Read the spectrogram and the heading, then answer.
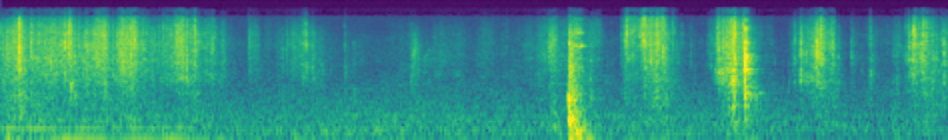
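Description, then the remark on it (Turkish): Paper and plastic bags rustle and crinkle in bursts as shopping bags are emptied and items are pulled out and unwrapped, with a few soft thunks of objects being set down. No one speaks. “Torbaları boşaltırken biz neler almış görmüyoruz.”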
